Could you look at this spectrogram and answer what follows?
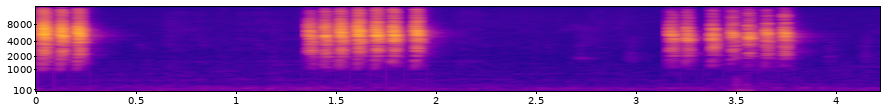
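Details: Eurasian tree sparrow fighting chatter, used as a lure to get other sparrows singing: three quick bursts of harsh, rapid chips, each a tight run of four to seven notes, separated by short silences.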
